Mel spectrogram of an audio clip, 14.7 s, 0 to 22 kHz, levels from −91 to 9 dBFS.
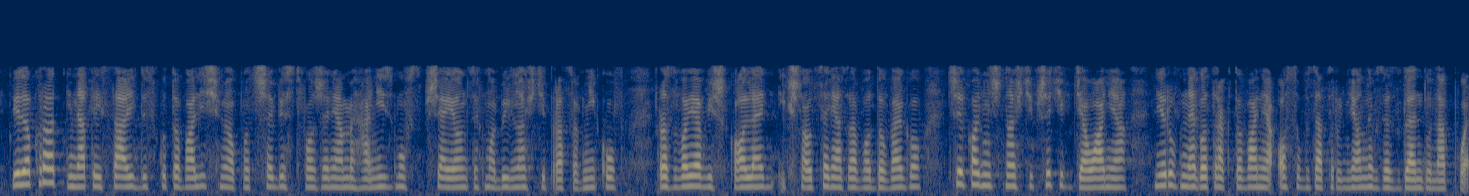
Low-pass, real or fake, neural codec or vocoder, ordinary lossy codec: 5.4 kHz; fake; codec, 16 kHz, 16 kbps, FunCodec, trained on LibriTTS, 50 frames a second; none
